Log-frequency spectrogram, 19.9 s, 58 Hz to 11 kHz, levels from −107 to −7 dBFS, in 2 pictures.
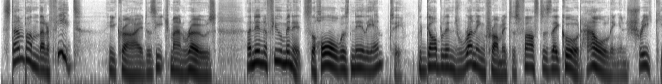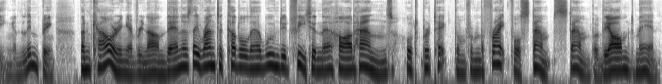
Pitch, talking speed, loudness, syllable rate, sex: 145 Hz, 200 wpm, -18 LUFS, 4.6 syllables/s, male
